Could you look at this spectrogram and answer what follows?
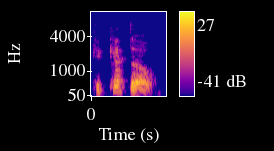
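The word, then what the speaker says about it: Checchetto: So at least that's how CB Cebulski pronounced his last name, Cacchetto.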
